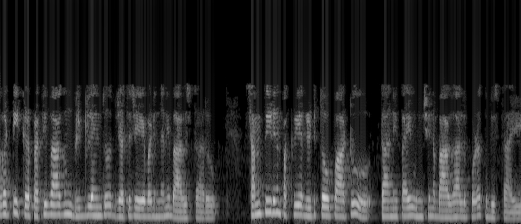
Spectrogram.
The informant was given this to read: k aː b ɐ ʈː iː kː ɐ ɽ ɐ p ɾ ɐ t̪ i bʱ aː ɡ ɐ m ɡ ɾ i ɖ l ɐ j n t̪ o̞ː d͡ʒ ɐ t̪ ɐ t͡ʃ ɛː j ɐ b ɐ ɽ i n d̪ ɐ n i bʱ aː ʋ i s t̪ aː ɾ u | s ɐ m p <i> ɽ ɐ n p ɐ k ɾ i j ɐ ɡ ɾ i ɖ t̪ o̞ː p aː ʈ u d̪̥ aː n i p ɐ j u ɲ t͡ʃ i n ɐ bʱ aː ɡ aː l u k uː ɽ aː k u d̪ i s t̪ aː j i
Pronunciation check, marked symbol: incorrect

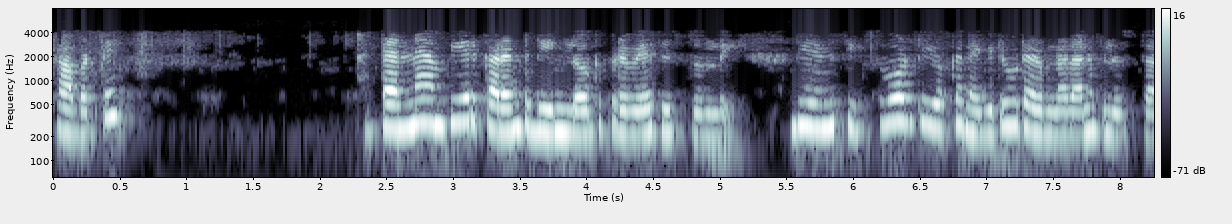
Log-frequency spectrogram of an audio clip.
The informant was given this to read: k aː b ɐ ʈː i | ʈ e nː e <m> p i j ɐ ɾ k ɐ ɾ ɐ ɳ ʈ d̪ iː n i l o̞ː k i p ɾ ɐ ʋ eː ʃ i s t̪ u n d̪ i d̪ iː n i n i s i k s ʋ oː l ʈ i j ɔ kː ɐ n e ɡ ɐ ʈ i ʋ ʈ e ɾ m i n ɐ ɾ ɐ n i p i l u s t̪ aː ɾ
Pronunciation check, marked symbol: correct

